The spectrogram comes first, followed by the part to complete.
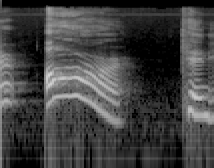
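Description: A woman's voice: a phrase ends at the start, then about half a second in comes one long drawn-out call that rises briefly and then slides down in pitch, and talking starts again near the end.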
